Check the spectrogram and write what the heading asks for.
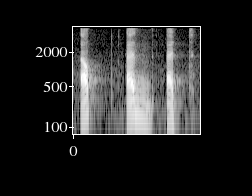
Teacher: الثنايا العليا طرف اللسان مع أصول الثنايا العليا يخرج منه الطاء والدال والتاء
